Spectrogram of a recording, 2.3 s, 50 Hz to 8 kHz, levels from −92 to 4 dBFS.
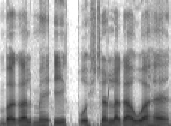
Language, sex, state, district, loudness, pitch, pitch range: Hindi, male, Jharkhand, Deoghar, -18 LUFS, 145 Hz, 140-155 Hz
